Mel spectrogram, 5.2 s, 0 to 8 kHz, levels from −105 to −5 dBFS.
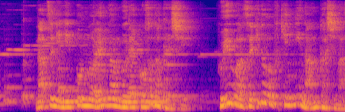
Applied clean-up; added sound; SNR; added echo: none; none; none; reverberation time 0.5 s.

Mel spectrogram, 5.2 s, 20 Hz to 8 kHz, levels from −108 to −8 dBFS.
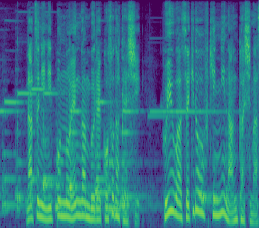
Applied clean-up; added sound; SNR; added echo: none; none; none; none.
